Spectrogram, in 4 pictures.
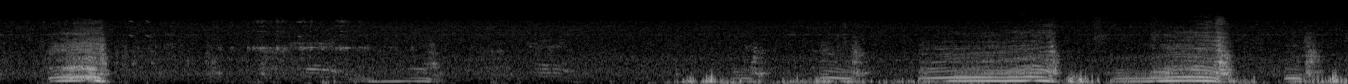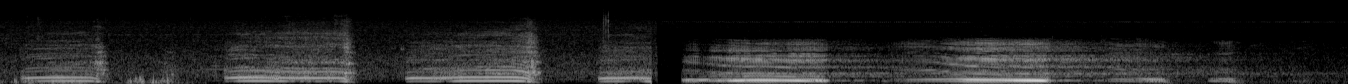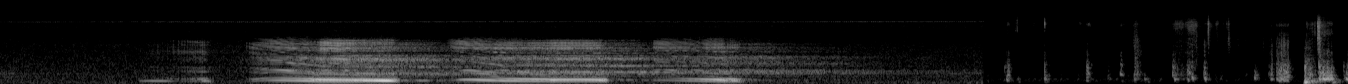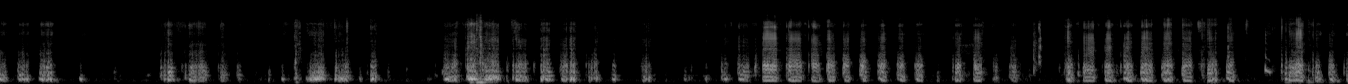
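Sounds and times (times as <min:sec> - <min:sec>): animal calls: 0:11.2 - 0:18.9, 0:19.5 - 0:26.6, 0:28.5 - 0:35.9.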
